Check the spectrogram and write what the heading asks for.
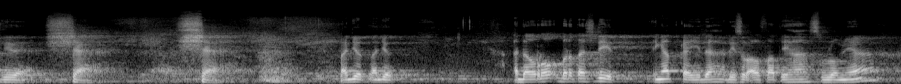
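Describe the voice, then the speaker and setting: In a prayer hall, a man with an Indonesian Jakarta accent gives a tajwid lesson on Quran recitation, patiently modeling each sound and having students repeat it in call-and-response drills. His voice is medium-pitched and warm. The echoey hall adds reverb, and there is a little hiss or hum.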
